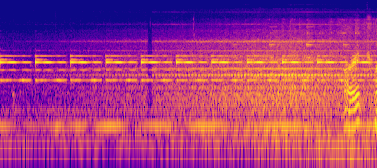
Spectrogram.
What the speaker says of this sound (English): train goes by.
